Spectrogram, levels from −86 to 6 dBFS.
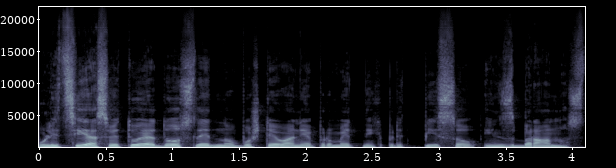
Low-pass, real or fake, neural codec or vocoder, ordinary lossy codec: none; fake; vocoder, 44.1 kHz, 128 mel bands every 256 samples, BigVGAN v2; none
